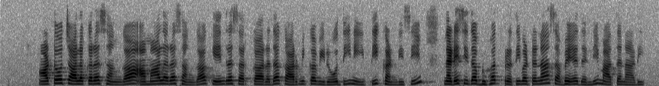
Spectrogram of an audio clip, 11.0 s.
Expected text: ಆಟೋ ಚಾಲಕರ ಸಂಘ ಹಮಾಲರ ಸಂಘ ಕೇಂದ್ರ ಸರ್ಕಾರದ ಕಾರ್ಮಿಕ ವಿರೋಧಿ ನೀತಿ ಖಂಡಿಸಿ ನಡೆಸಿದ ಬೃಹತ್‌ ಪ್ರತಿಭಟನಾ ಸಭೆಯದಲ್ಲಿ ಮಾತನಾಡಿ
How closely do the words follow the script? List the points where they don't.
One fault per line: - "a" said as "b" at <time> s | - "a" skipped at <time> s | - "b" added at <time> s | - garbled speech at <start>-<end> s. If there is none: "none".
none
